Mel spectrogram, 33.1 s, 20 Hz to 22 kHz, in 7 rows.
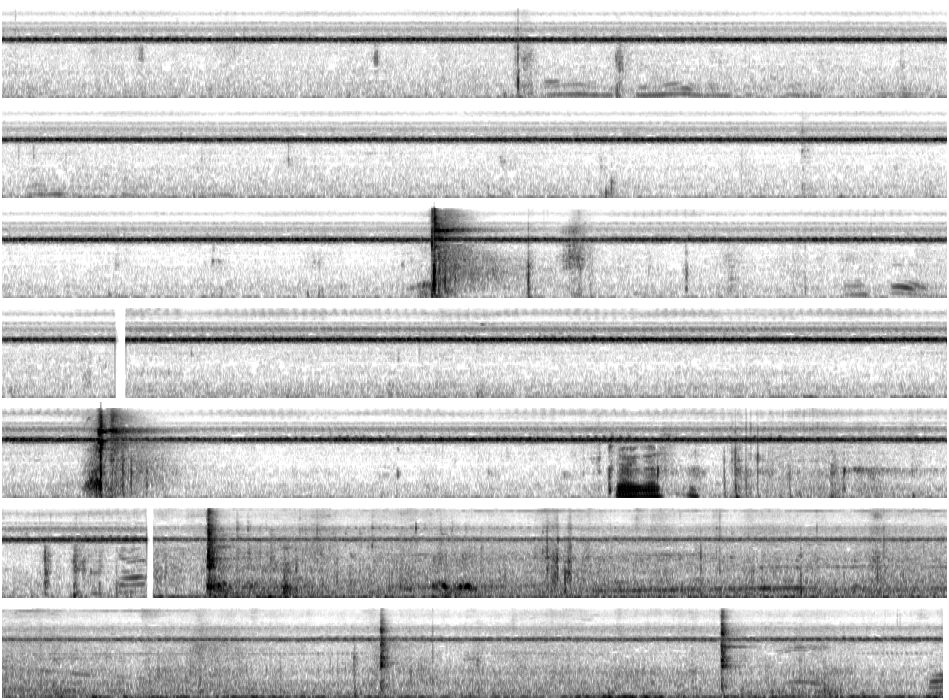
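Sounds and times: night insects chorus: 0.0s - 33.0s
golf club striking ball: 19.3s - 19.8s, 24.6s - 25.8s.

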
